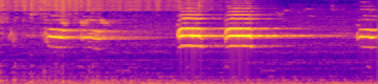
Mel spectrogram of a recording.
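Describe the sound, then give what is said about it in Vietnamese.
A grey eagle, having landed and folded its wings, raises its head to the sky and gives several long, shrill screeching calls, piercing and held, rising over a low rumbling background; the cries come in drawn-out bursts. “Đại bàng xám đáp xuống ngay bên dưới trụ đồng đen Nó thu xài cánh lại rồi ngước đầu lên bầu trời Kêu lên những âm thanh đầy chói tai gai người”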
